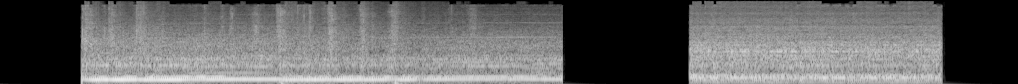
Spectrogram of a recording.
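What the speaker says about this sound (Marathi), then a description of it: "तर आता मी हे मिक्सरमध्ये ग्राइंड करून घेते" A kitchen mixer grinder whirring loudly as it grinds gram flour with chillies and salt into a smooth dosa batter, running in two steady, whining bursts separated by a short silent pause.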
